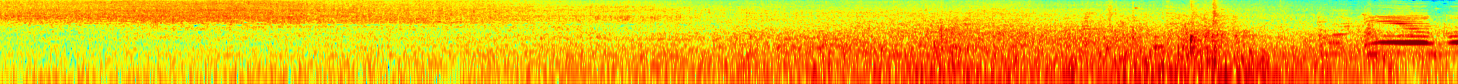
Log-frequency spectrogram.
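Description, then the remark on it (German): A boat travels across water back to the Marmelos village on the Transamazonica road, with a steady, rushing hiss of spray and wind, continuous throughout, swelling slightly toward the end. “Ein paar Tage später kehren wir mit dem Boot ins Marmelosdorf zurück, an der Durchfahrtsstraße Transamazonica, wo kürzlich das Jagdfest stattgefunden hat.”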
